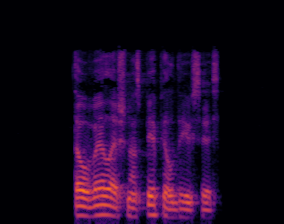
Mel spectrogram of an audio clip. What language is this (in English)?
Latvian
